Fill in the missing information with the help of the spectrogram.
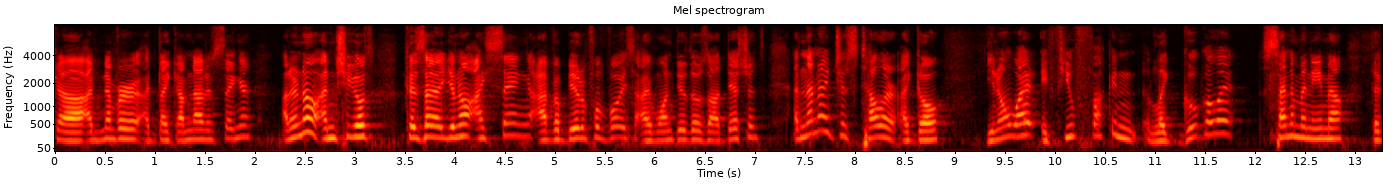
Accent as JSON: {"language": "English", "town": "Montreal", "region": "Quebec", "country": "Canada", "said": "I'm from Montreal."}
